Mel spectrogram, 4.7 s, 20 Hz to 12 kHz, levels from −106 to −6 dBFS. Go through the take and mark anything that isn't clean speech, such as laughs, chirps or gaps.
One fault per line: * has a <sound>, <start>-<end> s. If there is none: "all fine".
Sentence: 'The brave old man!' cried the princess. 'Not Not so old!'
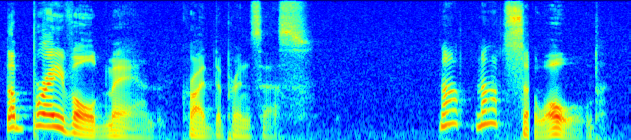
* has a dropout, 4.0-4.0 s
